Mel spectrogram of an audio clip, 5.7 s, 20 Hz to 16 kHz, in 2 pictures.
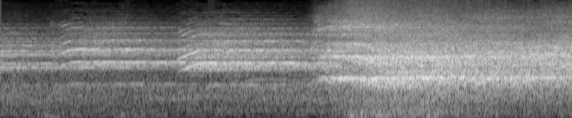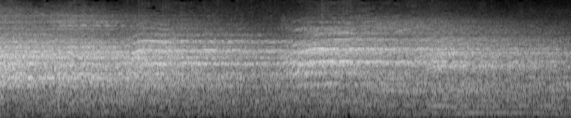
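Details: Trained belugas Gray, Nana and Mirai at Port of Nagoya Public Aquarium, 6 August 2023, produce a steady, harmonic squealing chorus that swells into a loud, bright, sustained stretch before easing off into softer, wavering tones.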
